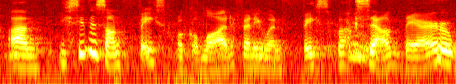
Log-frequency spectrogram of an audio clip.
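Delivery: usual speaking voice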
